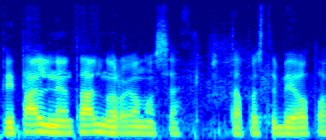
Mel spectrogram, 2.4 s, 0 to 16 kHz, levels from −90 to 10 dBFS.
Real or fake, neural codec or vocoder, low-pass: real; none; 14.4 kHz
